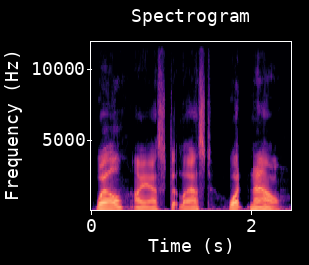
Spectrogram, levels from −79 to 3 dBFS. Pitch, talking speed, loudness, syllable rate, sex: 170 Hz, 170 wpm, -17 LUFS, 3.8 syllables/s, male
